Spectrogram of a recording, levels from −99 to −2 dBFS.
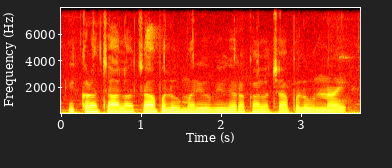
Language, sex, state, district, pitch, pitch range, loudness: Telugu, male, Telangana, Hyderabad, 140 Hz, 135-145 Hz, -16 LUFS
